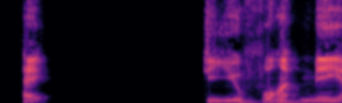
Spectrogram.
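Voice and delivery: speaking through laughter. Quoting a leader's line from a past office meeting, laughing while talking. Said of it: "I can't say it without laughing".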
